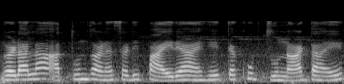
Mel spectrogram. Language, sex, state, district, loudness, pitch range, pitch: Marathi, female, Maharashtra, Mumbai Suburban, -16 LUFS, 200-230 Hz, 215 Hz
